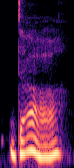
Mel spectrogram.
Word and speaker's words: Dal: : It just so happens, that the fourth letter of the Hebrew alphabet, Dal, was represented by a door in its earliest form. Pronounced "dah", this letter is the modern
